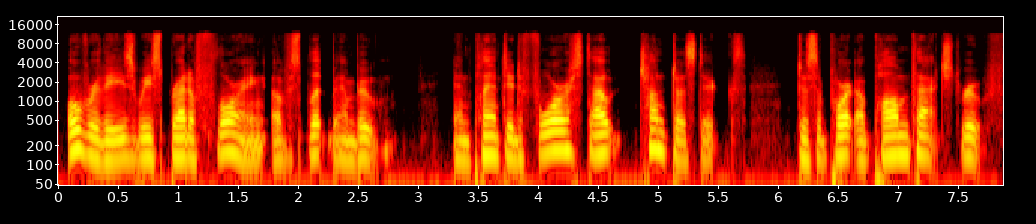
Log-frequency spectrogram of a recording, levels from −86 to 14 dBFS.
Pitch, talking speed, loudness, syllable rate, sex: 135 Hz, 160 wpm, -19 LUFS, 4.5 syllables/s, male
